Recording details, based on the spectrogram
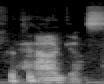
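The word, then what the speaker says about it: haggis: Am I pronouncing it right? Haggus or Hegus? Haggus.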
